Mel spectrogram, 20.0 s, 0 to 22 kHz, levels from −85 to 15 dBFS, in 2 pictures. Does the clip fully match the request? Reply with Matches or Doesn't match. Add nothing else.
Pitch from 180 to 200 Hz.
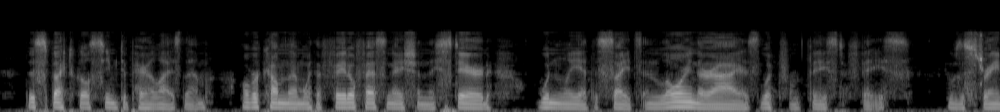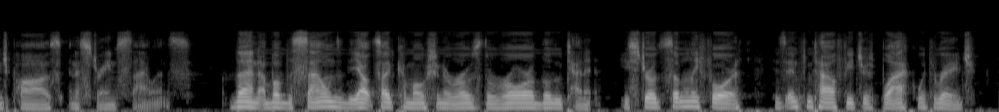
Doesn't match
